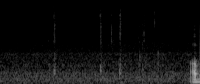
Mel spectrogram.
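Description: Light, irregular clicks of a stylus tapping on a pen tablet or screen while writing by hand, a couple each second.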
